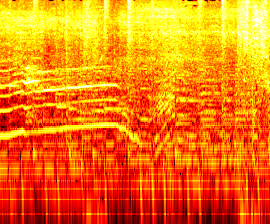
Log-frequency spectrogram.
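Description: A remote-control toy car's motor revving: its pitch rises steadily for about two seconds, then drops away as the car swerves.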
